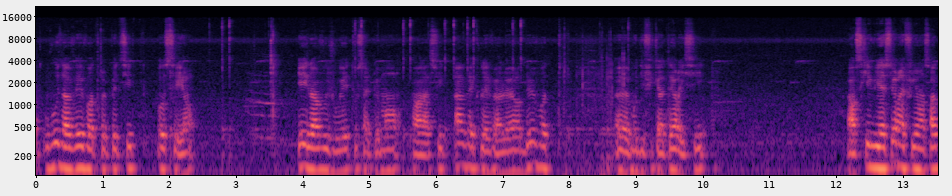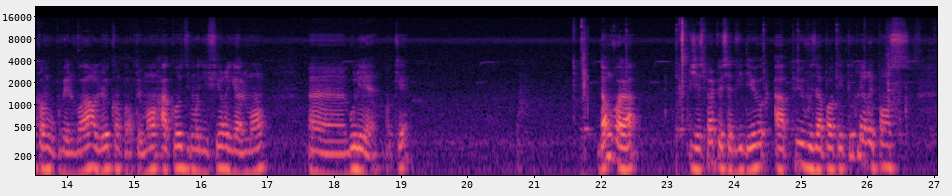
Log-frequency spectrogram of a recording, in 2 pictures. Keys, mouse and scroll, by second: 0.4-1.1 scroll up 1, 1.1 scroll up 1, 1.1-2.9 middle drag, 2.9 click, 4.9 click, 5.6-6.4 drag, 6.6 click, 7.3 click, 9.0-12.0 shift+drag, 22.5-27.0 middle drag.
